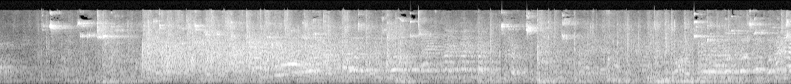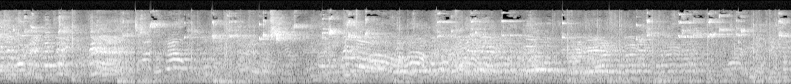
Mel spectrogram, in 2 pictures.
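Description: Live high school basketball play in a reverberant gym: the ball bounces on the hardwood floor again and again, sneakers squeak in short sharp squeals, and players and coaches shout.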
